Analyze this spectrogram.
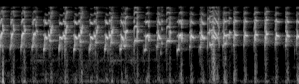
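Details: A lovebird's lure song meant to set reluctant lovebirds calling: fast, evenly pulsed high-pitched chattering, roughly eight notes per second, continuous and loud throughout.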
